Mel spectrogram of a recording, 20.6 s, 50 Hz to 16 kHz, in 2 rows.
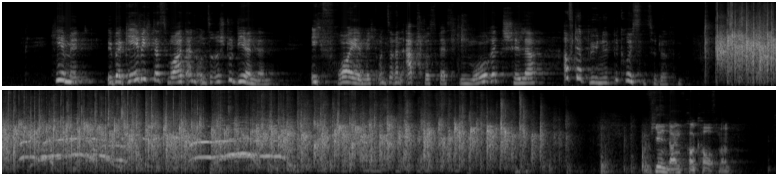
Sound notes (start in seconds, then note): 9.3 applause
